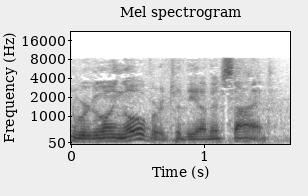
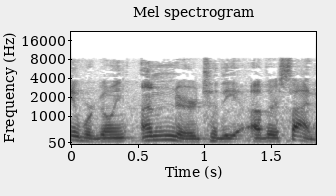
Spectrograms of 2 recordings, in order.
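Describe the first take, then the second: First: Over stressed and lifted, falling after. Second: Said in the usual way. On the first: Shown as a demonstration. Preacher correcting what Jesus actually promised, stress on over. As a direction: lean hard on over. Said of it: "Jesus didn't say". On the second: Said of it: "That's kind of what he's saying".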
